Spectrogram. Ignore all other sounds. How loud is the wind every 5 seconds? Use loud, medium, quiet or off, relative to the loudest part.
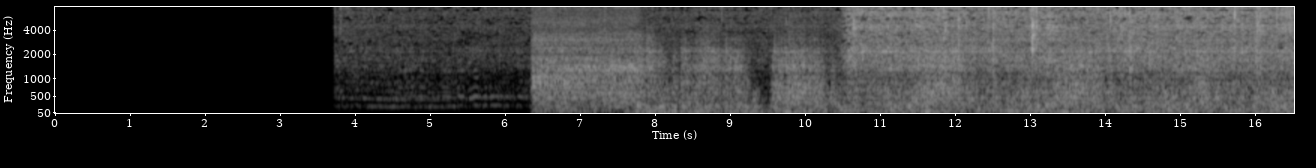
off, loud, loud, loud.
